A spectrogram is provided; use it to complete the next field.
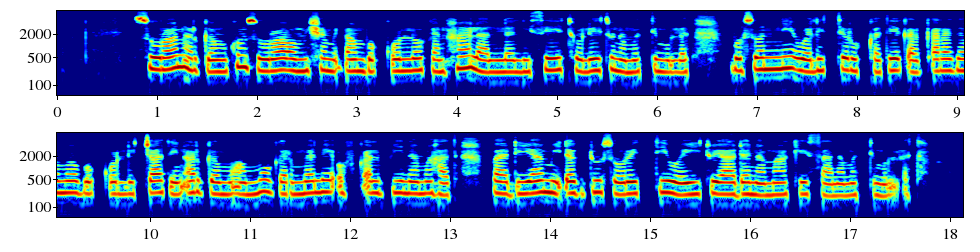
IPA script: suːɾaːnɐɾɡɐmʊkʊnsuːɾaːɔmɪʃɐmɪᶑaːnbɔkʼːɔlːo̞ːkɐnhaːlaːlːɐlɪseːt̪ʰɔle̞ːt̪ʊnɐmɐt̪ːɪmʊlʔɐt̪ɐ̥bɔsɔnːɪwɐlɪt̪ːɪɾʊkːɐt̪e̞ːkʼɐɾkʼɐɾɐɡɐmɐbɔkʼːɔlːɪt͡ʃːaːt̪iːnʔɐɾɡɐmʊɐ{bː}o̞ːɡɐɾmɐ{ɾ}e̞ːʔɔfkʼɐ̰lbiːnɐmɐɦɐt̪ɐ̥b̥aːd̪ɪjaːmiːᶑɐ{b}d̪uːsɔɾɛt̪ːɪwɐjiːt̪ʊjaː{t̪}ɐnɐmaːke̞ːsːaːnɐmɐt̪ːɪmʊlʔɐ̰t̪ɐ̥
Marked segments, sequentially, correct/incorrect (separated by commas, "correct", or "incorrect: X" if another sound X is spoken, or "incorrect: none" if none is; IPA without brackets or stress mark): incorrect: mː, incorrect: l, incorrect: ɡ, incorrect: d̪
